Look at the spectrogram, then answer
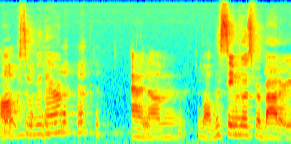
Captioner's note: Maisie laughs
